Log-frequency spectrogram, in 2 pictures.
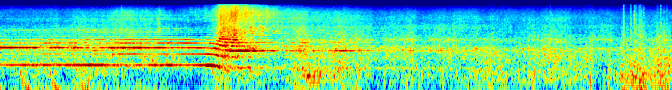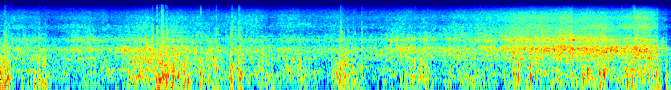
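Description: An overtaking Rajdhani Express's locomotive horn sounds long and steady, then drops sharply in pitch a little over three seconds in as the locomotive passes alongside. After that its coaches rush by close beside the moving local train, wheels clattering on the rails, until the last coach draws ahead.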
